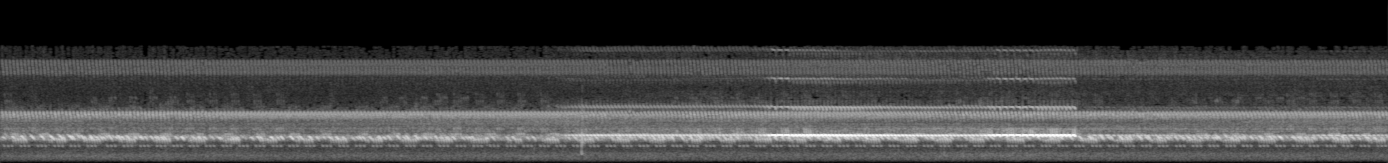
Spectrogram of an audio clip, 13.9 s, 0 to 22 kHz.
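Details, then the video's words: Bell crickets and other crickets chirping in Narita, Chiba Prefecture, Japan, recorded on a TASCAM Portacapture X8: a dense, high, rapidly pulsed trilling chorus, with a louder ringing tone swelling in around the middle and fading near the end. "スズムシとコオロギの鳴き声 - Chirping of crickets"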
